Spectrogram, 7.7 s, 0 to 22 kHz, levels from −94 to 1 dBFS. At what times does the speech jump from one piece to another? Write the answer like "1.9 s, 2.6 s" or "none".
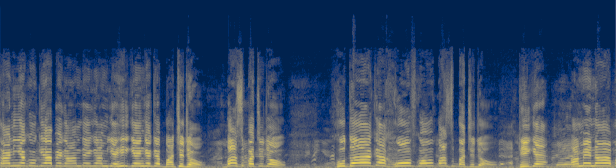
none

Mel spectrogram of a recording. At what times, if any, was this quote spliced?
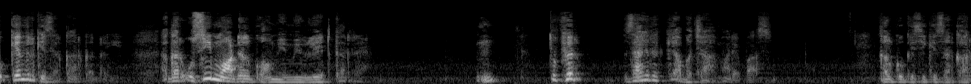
none

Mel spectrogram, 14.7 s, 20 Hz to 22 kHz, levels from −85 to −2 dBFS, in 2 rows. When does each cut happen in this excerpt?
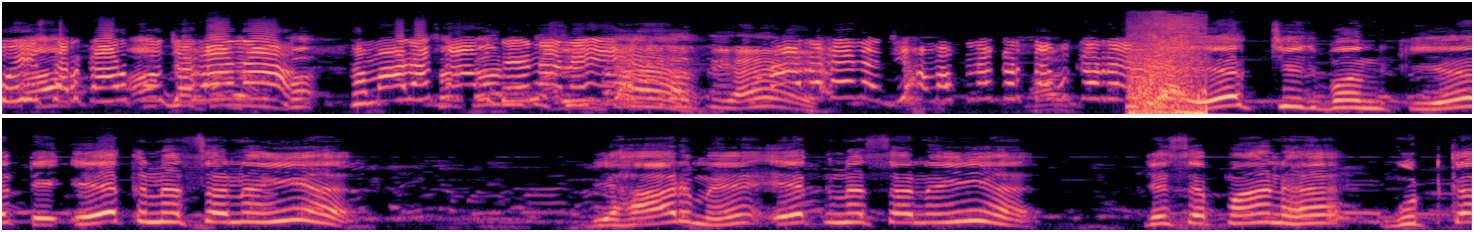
5.8 s

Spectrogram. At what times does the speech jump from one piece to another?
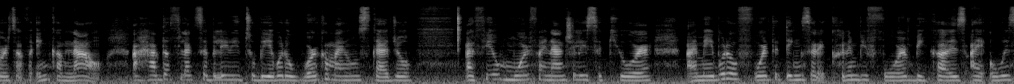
1.2 s

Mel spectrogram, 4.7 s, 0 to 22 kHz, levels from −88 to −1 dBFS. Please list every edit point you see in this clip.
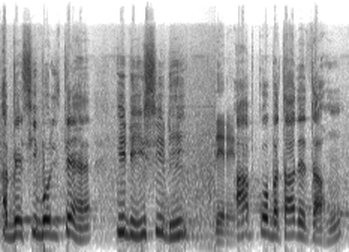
2.9 s

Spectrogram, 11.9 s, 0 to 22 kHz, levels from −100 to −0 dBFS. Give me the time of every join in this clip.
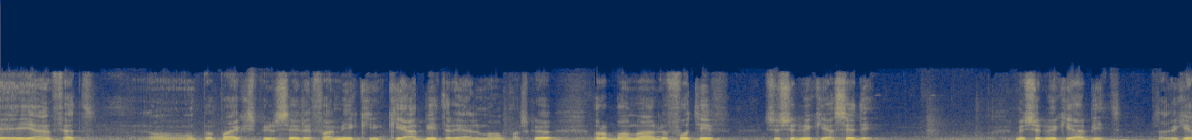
none

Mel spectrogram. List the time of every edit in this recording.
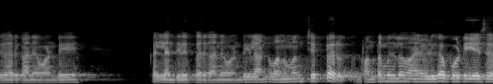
3.5 s

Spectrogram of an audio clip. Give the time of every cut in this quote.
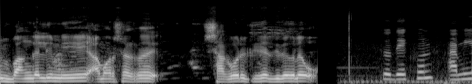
3.1 s

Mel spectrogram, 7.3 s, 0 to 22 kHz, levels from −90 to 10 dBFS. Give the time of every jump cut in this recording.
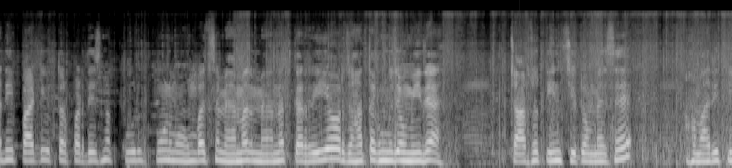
none

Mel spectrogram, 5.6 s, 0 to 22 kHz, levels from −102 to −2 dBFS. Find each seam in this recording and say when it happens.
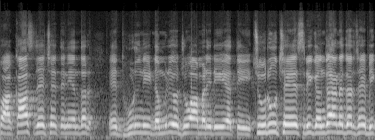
3.8 s

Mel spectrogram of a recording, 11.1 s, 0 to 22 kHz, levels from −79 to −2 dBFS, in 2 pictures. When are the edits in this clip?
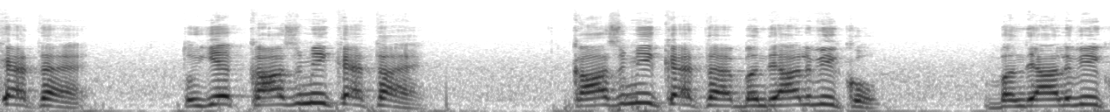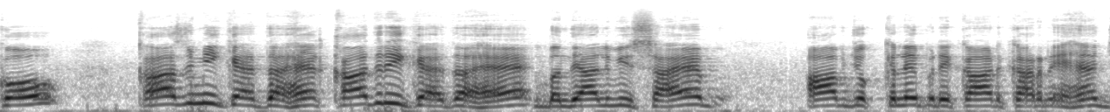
8.3 s, 9.8 s

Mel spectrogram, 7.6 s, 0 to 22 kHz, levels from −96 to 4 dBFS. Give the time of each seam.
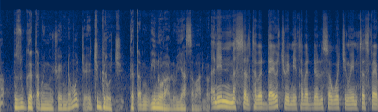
4.1 s

